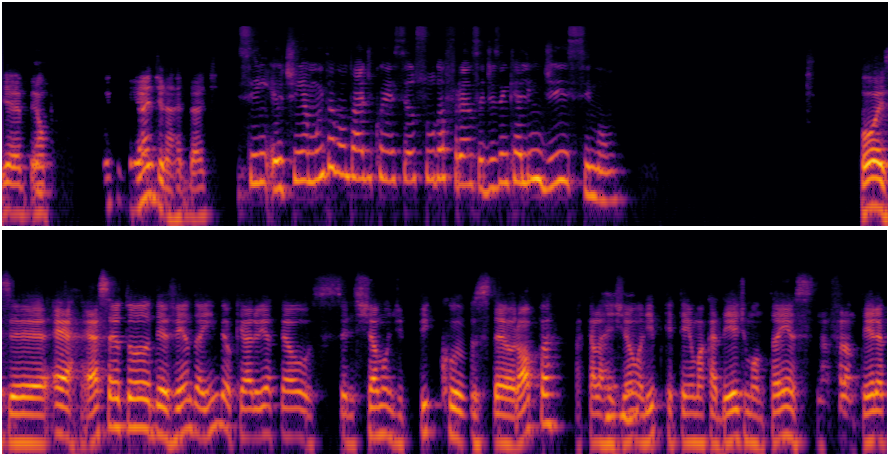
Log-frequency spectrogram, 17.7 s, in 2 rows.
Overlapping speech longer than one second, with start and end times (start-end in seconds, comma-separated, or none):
none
